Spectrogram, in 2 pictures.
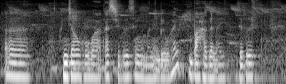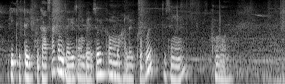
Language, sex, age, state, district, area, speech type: Bodo, female, 45-60, Assam, Udalguri, urban, spontaneous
